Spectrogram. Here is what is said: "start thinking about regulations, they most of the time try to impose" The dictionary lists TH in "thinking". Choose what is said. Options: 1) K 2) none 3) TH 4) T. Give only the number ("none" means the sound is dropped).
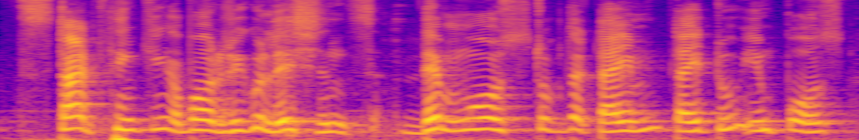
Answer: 4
